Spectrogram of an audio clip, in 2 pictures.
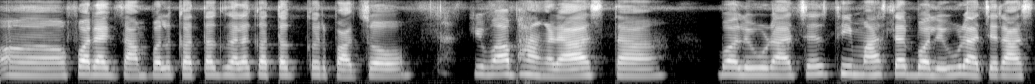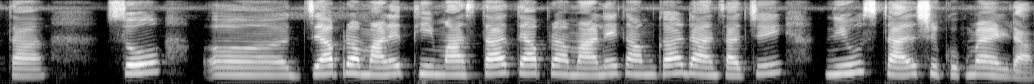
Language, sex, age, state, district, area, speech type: Goan Konkani, female, 18-30, Goa, Canacona, rural, spontaneous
